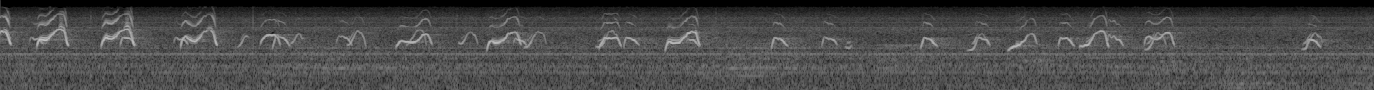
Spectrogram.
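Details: Chachalaca chicks giving rapid, irregular high peeps, about two or three per second, louder at the start and gradually spreading out.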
